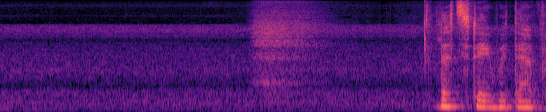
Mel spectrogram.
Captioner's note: exhales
